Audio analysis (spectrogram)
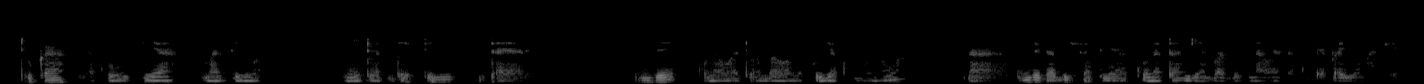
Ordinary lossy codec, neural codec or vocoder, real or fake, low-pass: AAC, 24 kbps; none; real; 3.6 kHz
